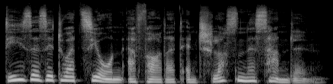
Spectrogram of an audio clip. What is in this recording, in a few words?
Decisive Action, Speech German Advisors; Civ5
